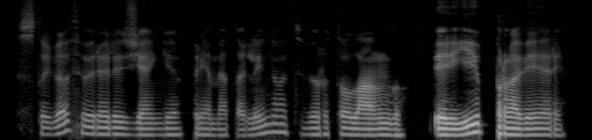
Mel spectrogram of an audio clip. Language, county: Lithuanian, Alytus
